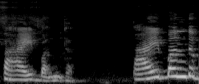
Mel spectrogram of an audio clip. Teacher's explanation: ભાઈબંધ બોલો છો ત્યારે અનુસ્વાર બ ઉપર છે એનું ઉચ્ચારણ કેવું થાય છે ન જેવું થાય છે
